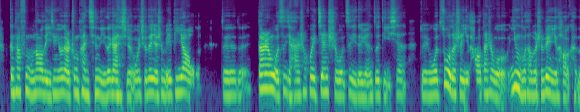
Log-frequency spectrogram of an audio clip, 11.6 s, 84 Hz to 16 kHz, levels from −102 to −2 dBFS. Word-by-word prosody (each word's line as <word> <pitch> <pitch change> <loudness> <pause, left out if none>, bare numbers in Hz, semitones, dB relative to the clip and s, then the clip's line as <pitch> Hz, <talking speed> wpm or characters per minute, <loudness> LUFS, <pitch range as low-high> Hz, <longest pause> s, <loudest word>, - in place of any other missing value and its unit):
跟 220 - 0
他 220 0 0
父 225 +2 -3
母 200 -4 -2
闹 205 +1 0
得 190 - +3
已 180 - +1
经 200 +1 -4
有 205 +1 -1
点 200 -3 +4
儿 - - +4
众 205 +2 -3
叛 200 -1 -1
亲 205 +3 -3
离 175 -2 -1
的 190 - +1
感 190 -1 +2
觉， 180 0 -4
我 195 - -3
觉 190 0 -5
得 205 +1 +3
也 200 -2 +4
是 185 +1 -4
没 190 0 0
必 210 +2 -4
要 220 -1 +3
的， - - -6 0.4
对 185 -1 -2
对 185 0 -2
对。 250 +8 -11
当 250 +1 +5
然 255 -1 +6
我 215 - +7
自 185 +5 -5
己 195 - -4
还 190 +1 -4
是 215 +3 -8
会 215 -1 +1
坚 220 +2 +1
持 205 -2 -6
我 180 0 -1
自 205 - -11
己 180 -3 -2
的 170 0 -1
原 170 +1 -3
则 185 0 -1
底 185 +10 -10
线。 195 -8 -7 0.3
对， 185 -1 -4
我 190 +1 +2
做 265 +9 +5
的 205 -4 +5
是 200 -1 +1
一 185 0 0
套， 190 0 -4
但 200 +1 -3
是 205 - -3
我 175 -2 0
应 260 +2 +5
付 195 - -1
他 195 -1 -3
们 190 0 0
是 195 +2 -4
另 220 -2 +4
一 175 - 0
套 175 -2 -5
可 185 - -10
能。 - - -7
195 Hz, 350 characters per minute, -21 LUFS, 185-210 Hz, 0.4 s, 我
